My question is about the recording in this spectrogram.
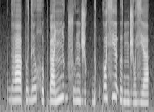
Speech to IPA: ɡʱ a˧ p ə̤˧ d ɛ̤˦ χʷ ɜ˨ p ɠ a˧ ɲ ɵ˦ ɡ sʷ ə̤˧ n d͡ʒ ɔ̤˧ k ɡ ə˨ p k ɔ˦ sʲ ɜ˦ ʔ ɯ˧ d n d͡ʒ ɔ̤˧ zʲ a˧

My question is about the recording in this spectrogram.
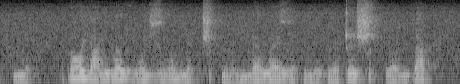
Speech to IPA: m ə˨˩ k̚ | ɗ ɔ˧˥ j a˨˩˦ ŋ w ə˧˥ w v o˨˩ j ɣ ɨ˨˩˦ ə̯ m e˨˩ t̚ ʂ ɨ˨˩ k̚ ɲ o˨˩˨ m j ɛ˧˥ w ɛ˨˩˦ ɣ e˨˩ t̚ ɲ u˨˩˨ ʔ ɨ˨˩˦ ə̯ ʈ i˧ ʂ ə˦˥ k̚ v əː˨˩˦ m ɗ a˦˥ k̚

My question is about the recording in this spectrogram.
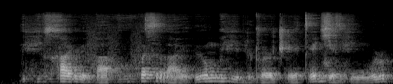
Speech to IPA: fʲ o̤˥ z x a˥ ɪ̯ ɽ ʉ˩ ɪ̯ f a˩ f o̤˥ f ə˥ s r a˩ ɪ̯ | ɨ˥ ʊ̯ m b ə̤˥ vʲ ʌ˩ bʲ u˩ ɖ l ə˞˩ t͡ʃʼ e˩ tʼ e˥ d͡ʑ e˩ z fʲ ɨ˩ n m u˥ ɭ

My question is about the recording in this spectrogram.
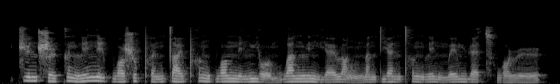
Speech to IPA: t͡ɕ y˥ n ʂ ɻ̩˧˥ k ə˥˩ n l i˥ n ḭ˨˩ p w ɔ˧˥ ʂ u˥˩ pʰ ə˧˥ n t̪ a˧˥ ɪ̯ pʰ ɤ˥˩ ŋ p w ɔ˥ n̪ i˧˥ n m j o̰˨˩ ʊ̯ m w a˥ n l i˥˩ ŋ j ɛ˧˥ ɻ ɑ̰˨˩ ŋ n̪ a˥˧ n t̪ j ɛ˥˧ n t̪ʰ ɤ˥˧ ŋ l i˥˩ n m e˥ ɪ̯ m ɥ ɛ˧˥ t͡sʰ w ɔ˧˥ ɻ ɻ̩˧˥

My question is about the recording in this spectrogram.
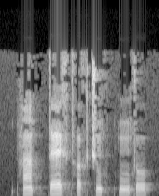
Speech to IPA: pʰ ã tː ɛː x tʰ ʌ x t͡ʃ ũ x pʰ ũː x ɾ o

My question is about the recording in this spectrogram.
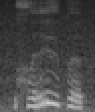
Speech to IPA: xʷ ɐ r ʉ p ɵ

